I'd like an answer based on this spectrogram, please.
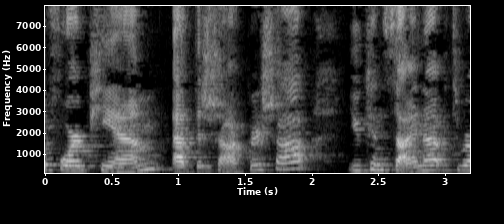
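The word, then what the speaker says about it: Shoppe: at the Shakra Shop.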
